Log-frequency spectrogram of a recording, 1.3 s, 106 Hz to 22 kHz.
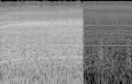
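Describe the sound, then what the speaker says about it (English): Power grinder cutting away a rusty bodywork edge on a Porsche 928, a loud, steady high-pitched whine of abrasive on metal that cuts off abruptly partway through, leaving quiet room tone. "Let's just grind this off though and see if that fits better."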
